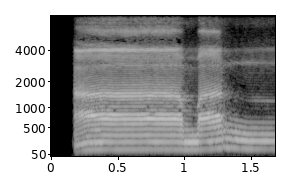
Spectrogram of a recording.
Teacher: jelas amantum Alif fathah berdiri Mad thii p pjang dua harakat nun sukun bertemu dengan huruf ta bacaan Ikhfa dibaca samar-samar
